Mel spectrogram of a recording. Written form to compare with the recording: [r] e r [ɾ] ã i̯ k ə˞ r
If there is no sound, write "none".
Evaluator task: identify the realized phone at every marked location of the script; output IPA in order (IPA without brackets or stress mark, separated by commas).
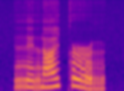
r, ɾ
